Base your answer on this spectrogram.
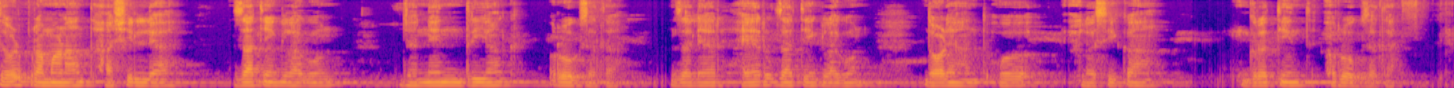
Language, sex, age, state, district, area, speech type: Goan Konkani, male, 45-60, Goa, Murmgao, rural, read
